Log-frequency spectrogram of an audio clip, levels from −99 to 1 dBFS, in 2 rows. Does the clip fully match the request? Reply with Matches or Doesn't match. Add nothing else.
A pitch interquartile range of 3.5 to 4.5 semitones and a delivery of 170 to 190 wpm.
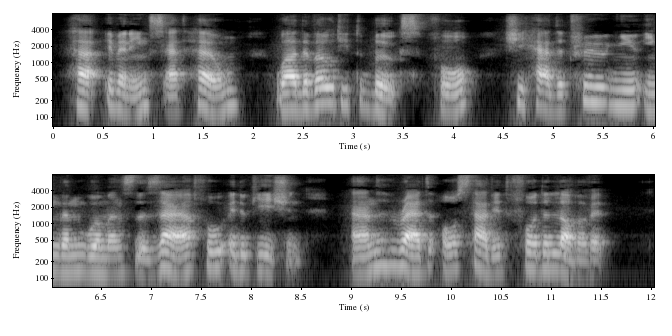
Doesn't match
